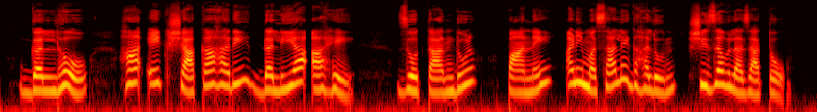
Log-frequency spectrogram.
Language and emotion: Marathi, neutral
